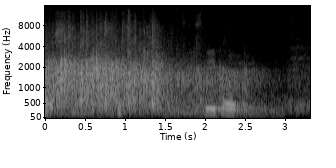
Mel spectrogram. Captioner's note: some Applause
